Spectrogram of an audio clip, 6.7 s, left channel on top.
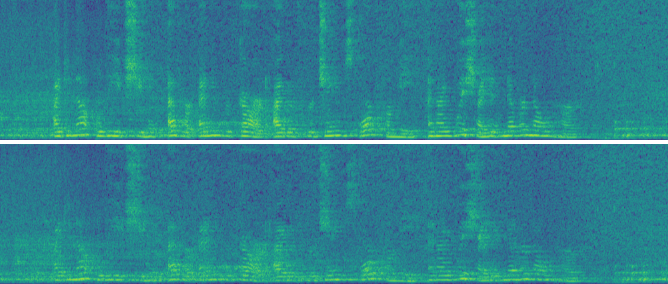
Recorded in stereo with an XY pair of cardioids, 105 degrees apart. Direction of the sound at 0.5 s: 55° left.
